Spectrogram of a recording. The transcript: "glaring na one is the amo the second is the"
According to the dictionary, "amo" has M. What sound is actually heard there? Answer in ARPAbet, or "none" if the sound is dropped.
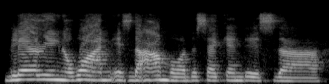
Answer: M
